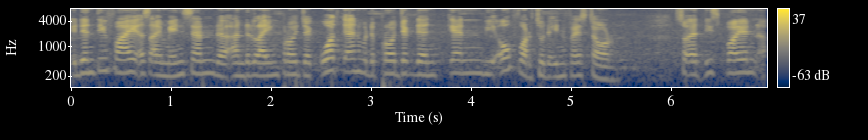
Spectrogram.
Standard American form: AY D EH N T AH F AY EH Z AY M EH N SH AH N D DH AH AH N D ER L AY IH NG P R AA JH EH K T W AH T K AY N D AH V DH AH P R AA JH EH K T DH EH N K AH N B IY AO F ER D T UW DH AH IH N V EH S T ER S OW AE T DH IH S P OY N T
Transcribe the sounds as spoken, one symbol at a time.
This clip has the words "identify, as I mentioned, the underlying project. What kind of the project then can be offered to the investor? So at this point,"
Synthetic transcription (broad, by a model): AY D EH N T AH F AY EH S AY M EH N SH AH N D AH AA N D ER L AY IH NG P R AA JH EH K T W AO T K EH N AH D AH P R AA JH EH K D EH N K AH N B IY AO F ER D T UW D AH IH N F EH S T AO S OW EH T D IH S P OY N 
